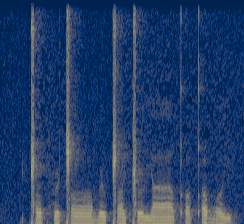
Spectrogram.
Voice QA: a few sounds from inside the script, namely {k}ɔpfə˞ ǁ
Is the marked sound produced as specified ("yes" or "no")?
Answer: no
